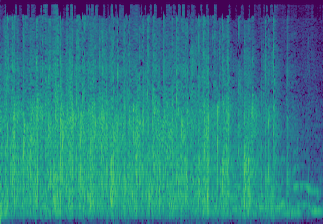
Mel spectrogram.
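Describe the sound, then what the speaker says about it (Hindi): Loud, dense clapping from a school assembly audience after a children's speech, many hands pattering together at full strength before tapering slightly near the end. "जोरदार ताली बजाओ"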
